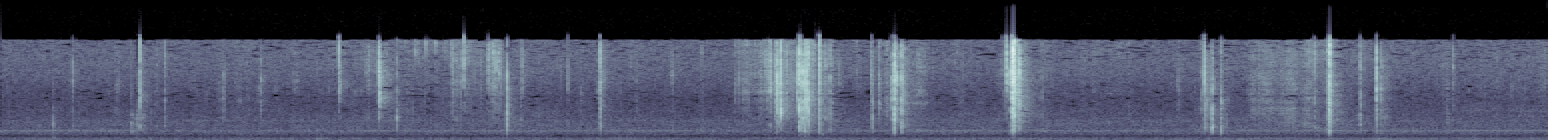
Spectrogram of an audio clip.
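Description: Small plastic and metal parts click and tap.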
